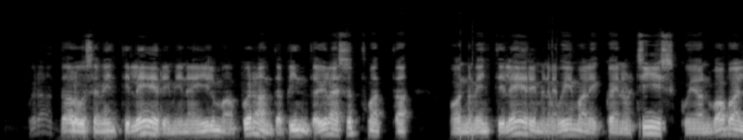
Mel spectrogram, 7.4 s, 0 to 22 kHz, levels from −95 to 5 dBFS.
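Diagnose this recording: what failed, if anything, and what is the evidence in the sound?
Compressed frames skipped, a codec or storage fault. At 3.46 to 3.49 s the speech jumps ahead by roughly two frames, about 100 ms, and at 6.39 to 6.42 s by about one frame, around 50 ms, consistent with 46.4 ms frames.

Chunks out of order, probably in the buffer or network path. At 4.6 to 4.72 s a 40 ms chunk plays two chunks late, and at 5.48 to 5.56 s one plays a single chunk late. Nothing goes missing, but each spot sounds jumbled.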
